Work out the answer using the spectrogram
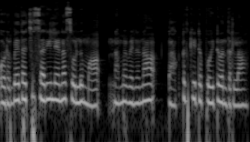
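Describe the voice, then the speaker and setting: Brief: woman as worried older aunt in a cartoon; fussy, high voice, dry close recording. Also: steady tone, fast talker, darkish tone, no echo, lightly acted. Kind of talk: cartoon voice acting.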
